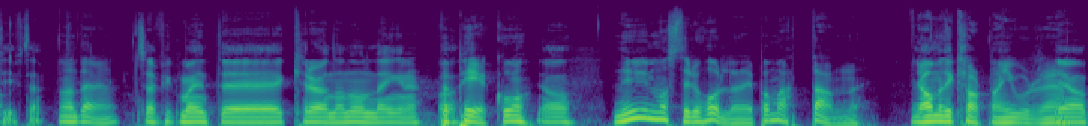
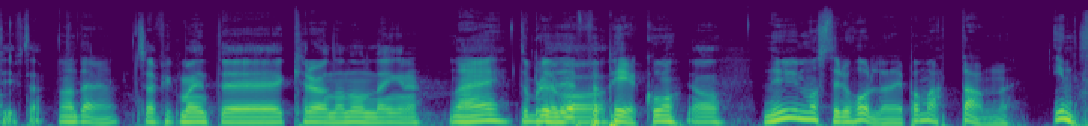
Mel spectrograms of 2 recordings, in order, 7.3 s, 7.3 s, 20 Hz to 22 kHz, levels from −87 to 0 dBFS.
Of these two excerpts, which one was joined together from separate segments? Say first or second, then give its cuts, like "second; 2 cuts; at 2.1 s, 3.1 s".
first; 2 cuts; at 2.9 s, 5.9 s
